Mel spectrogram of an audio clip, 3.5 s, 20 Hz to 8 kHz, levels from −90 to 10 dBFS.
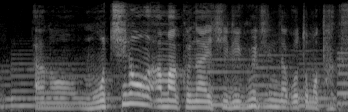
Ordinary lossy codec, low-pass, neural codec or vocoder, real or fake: Opus, 24 kbps; 7.2 kHz; none; real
